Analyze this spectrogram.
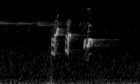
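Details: Red-whiskered bulbul, a cage bird in Chana, Songkhla, southern Thailand, in a windy season, gives a wild-style mate-calling song: two clipped high chirps followed by a short, level whistled note, with little else audible.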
